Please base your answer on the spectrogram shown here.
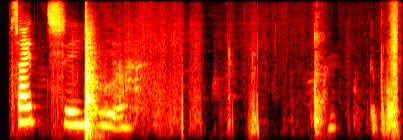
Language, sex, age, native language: Icelandic, male, 8, Icelandic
